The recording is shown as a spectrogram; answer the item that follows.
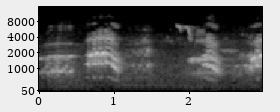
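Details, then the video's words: Yellow-headed parrot in the wild: raucous, nasal, grating squawks, three strong bursts under a second long each, with a brief high whistle from another bird between them. "Yellow-Headed Parrot Sounds - Natural Bird Calls and Songs in the Wild"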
